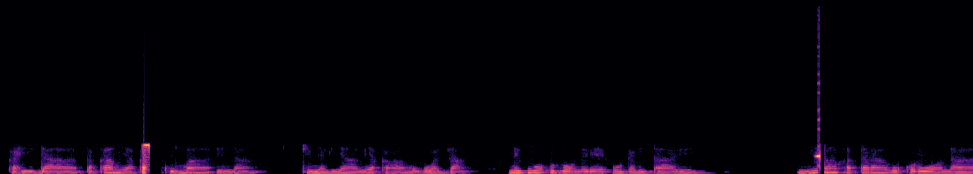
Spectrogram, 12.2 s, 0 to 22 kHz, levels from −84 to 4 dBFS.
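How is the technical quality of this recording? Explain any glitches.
Two glitches stand out in this speech recording, both from an unstable filter. From 1.78 to 2.03 s a high squeal, roughly 4 kHz, swells over about 90 ms, clips, then drops into 160 ms of silence. From 10.18 to 10.31 s a lower tone near 2 kHz builds over about 73 ms and is followed by 60 ms of silence. In each case a recursive filter fed itself runaway gain until its arithmetic overflowed and it reset. Unlike acoustic feedback, which settles into a sustained howl, this rises almost instantly and then goes abruptly dead. The recording carries AMR narrowband mobile codec band-limiting, with nothing above about 3.8 kHz.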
